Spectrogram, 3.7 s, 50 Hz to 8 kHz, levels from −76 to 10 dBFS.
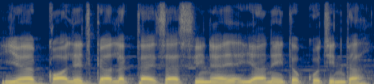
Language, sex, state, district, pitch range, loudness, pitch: Hindi, male, Bihar, Araria, 110-125 Hz, -14 LUFS, 115 Hz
